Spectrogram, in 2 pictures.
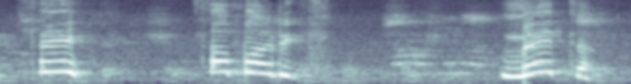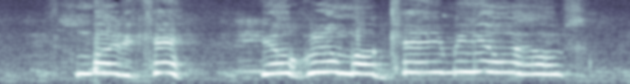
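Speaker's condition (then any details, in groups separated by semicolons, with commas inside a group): Cerebral palsy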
